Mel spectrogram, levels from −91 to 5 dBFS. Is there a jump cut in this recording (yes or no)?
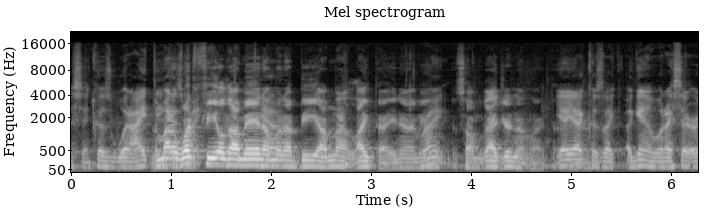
no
